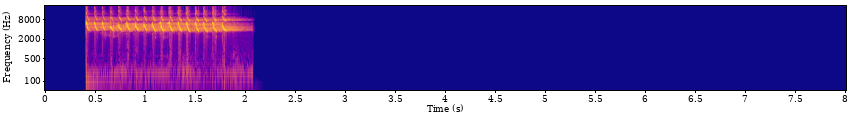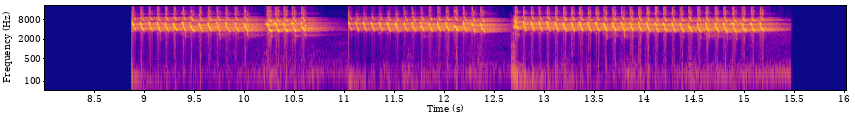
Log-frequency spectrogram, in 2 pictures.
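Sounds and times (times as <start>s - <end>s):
songbird rattling trills: 8.9s - 15.4s.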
